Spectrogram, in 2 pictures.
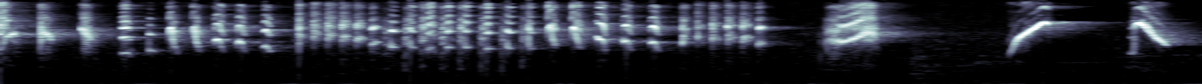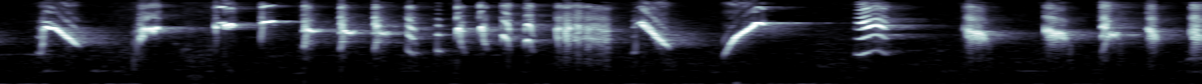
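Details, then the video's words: Long-tailed shrike song used to make other shrikes answer: opens with a long rapid rattling trill of mimic-like notes, then a series of sharp downslurred and rising whistles repeated in quick succession. "burung cendet gacor FULL EMOSI pancingan CENDET AGAR NYAUT"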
